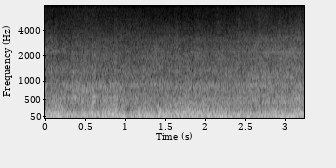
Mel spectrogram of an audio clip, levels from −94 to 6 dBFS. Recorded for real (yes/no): yes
